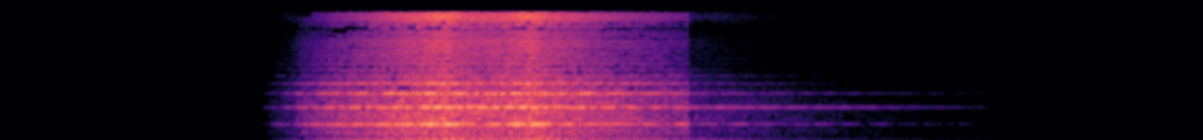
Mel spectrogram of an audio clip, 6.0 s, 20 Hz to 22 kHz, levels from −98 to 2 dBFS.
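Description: From 2.00 to 3.44 s a doubled audio track appears: a dry, equally loud copy trails about 400 ms behind, likely from a second, slower capture path.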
